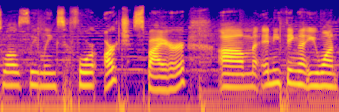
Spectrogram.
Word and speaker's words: Archspire: to be listening to Arch Spire for the very first time hopefully I'm pronouncing that right I think it's Arch spire and not Arc Spire if I'm wrong correct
